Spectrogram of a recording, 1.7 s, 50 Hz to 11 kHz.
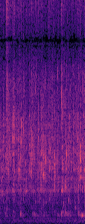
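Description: Alkaline water at 9.5 pH pours from a Kangen ionizer machine into sprouting jars as a steady, fairly quiet splashing trickle that runs throughout.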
